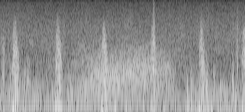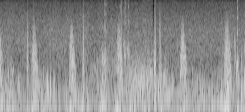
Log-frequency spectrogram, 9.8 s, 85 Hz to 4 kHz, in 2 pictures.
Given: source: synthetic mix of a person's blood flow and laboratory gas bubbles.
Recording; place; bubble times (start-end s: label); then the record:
Doppler ultrasound of blood flow; subclavian vein
0.03-0.12 s: bubbles
0.16-0.29 s: bubbles
5.82-5.96 s: bubbles
6.92-7.08 s: bubbles
7.29-7.51 s: bubbles
9.58-9.72 s: bubbles
9.77-9.81 s: bubbles
From the record:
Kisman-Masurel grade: 121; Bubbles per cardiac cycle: 1 to 2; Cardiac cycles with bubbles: 10 to 50%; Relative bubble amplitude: barely perceptible (0.100 to 0.250); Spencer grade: 2 (many but less than half of the cardiac periods contain bubble signals, singularly or in groups); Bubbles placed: anywhere in the cardiac cycle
